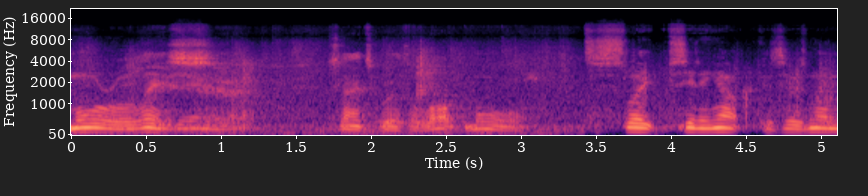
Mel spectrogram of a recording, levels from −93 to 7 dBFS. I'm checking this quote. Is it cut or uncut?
cut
